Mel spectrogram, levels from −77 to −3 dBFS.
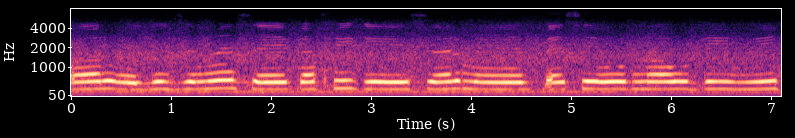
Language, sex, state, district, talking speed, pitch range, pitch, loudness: Hindi, female, Rajasthan, Jaisalmer, 50 wpm, 245-255 Hz, 250 Hz, -10 LUFS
